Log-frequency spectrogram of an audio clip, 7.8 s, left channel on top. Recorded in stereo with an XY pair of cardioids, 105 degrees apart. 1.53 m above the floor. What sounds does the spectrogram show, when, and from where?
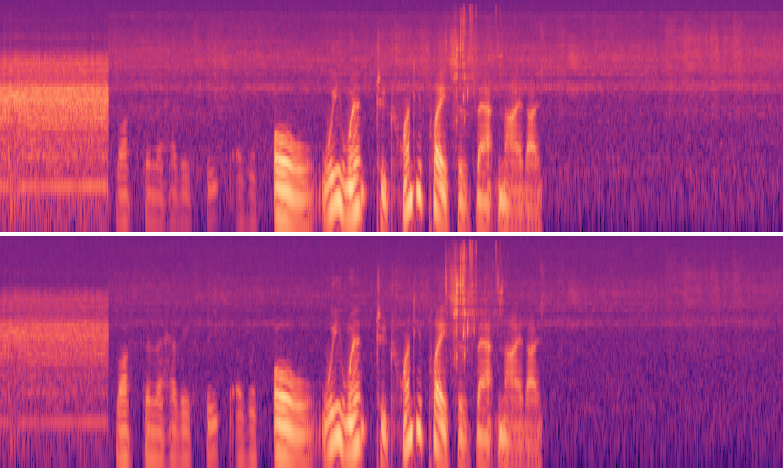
1.2 s a man speaking: 45° right; by 2.6 s 55° right
2.7 s a man speaking: 10° left
4.5 s a splash: 40° right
